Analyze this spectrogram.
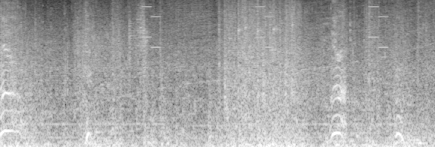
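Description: Metal blades clash and slash with a ringing sound.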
